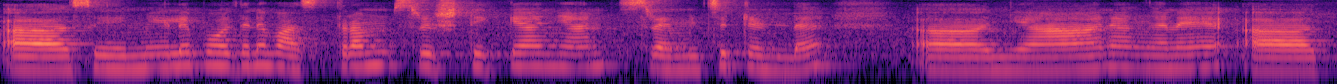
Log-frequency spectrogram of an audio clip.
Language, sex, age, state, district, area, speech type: Malayalam, female, 18-30, Kerala, Palakkad, rural, spontaneous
